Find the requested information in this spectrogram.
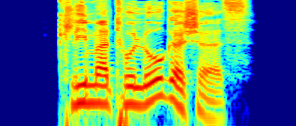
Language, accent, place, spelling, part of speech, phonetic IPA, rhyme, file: German, Germany, Berlin, klimatologisches, adjective, [klimatoˈloːɡɪʃəs], -oːɡɪʃəs, De-klimatologisches.ogg
- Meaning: strong/mixed nominative/accusative neuter singular of klimatologisch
